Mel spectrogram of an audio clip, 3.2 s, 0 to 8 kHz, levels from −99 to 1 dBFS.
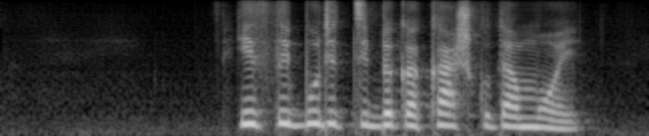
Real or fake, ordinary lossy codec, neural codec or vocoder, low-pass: fake; none; codec, 16 kHz, 0.3 kbps, FocalCodec; none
